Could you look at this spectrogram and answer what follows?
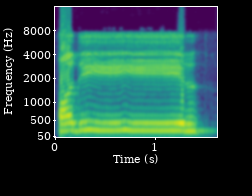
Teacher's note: شیء قدیر، قاف حروف مصالحہ میں سے پر پڑھا جائے گا، دال کے بعد یا مدہ ہے، ایک الف کی مقدار لمبا کریں گے ، جب وقف کریں گے تو راہ ساکن ہو جائے گا،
